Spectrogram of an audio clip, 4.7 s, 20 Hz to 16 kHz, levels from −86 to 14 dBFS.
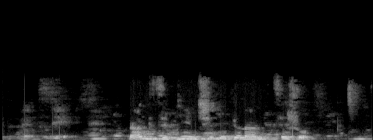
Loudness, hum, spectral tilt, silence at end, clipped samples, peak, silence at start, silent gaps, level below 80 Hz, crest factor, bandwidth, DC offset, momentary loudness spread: -14 LUFS; none; -8.5 dB/octave; 0 s; under 0.1%; -2 dBFS; 0.25 s; none; -50 dBFS; 14 dB; 7.4 kHz; under 0.1%; 18 LU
